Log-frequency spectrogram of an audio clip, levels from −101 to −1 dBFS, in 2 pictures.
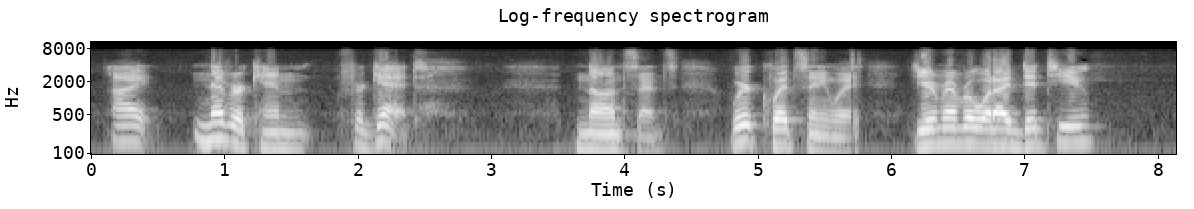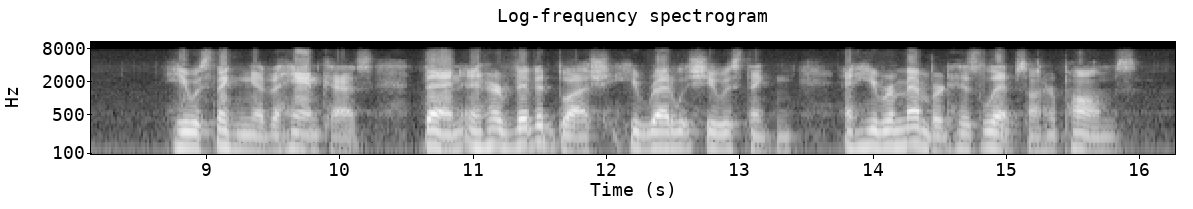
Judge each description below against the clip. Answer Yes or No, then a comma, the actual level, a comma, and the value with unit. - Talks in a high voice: No, low, 120 Hz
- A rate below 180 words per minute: Yes, average, 155 wpm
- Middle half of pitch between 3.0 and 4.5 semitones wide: Yes, average, 4.0 semitones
